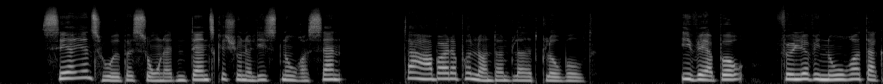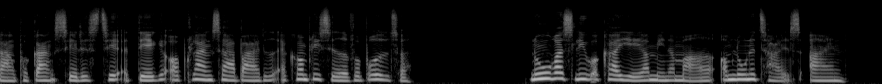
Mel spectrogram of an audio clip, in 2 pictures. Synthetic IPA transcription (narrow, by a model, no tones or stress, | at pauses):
se̝ɐ̰jənsho̝ːð̞̩ˠpʰæɐso̝̰ːnæd̥end̥ænsɡ̥əɕonælisd̥no̝ːʁasæn̰ | d̥ɑ̈ɑ̈ːb̥ɑ̈ɪ̰ɾ̥ɐpʰɒ̽lɒ̽nd̥ɒ̽nb̥lɛːð̩ˠɡ̥lobold̥ | iʋæɐ̰b̥ɔ̰̽ʊ̰ | føljɐʋino̝ːʁæd̥ɑ̈ɡ̥ɑ̈ŋ̰pʰɒ̽ɡ̥ɑ̈ŋ̰sed̥əst͡sʰe̝lʔæd̥eɡ̥əʔɒ̽b̥kʰlɑ̰̈ːʁeŋsɑ̈ːb̥ɑ̈ɪ̰d̥ð̞̩ˠækʰɒ̽mpʰlise̝̰ːɐð̞̩ˠfɒ̽b̥ʁyð̞̰ˠl̩sɐ | no̝ːʁæsliʊ̰ɒ̽kʰɑ̈ieːɐme̝nɐmɑ̈ːð̞̩ˠʔɒ̽mlo̝nət͡sʰɑ̈ɪ̰lsɑ̈ɪn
